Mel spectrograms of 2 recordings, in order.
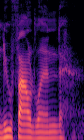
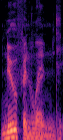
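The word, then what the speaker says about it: Newfoundland: user from New Foundland how do you say that somebody tell me in there is it new you really say it like New Foundland or is it like Newland yeah that's what I thought Newland nin has reportedly spotted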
